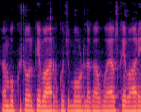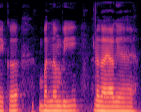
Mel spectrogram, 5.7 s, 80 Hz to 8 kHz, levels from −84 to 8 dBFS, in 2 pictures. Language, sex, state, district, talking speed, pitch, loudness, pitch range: Hindi, male, Chandigarh, Chandigarh, 180 wpm, 125 Hz, -15 LUFS, 120-125 Hz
